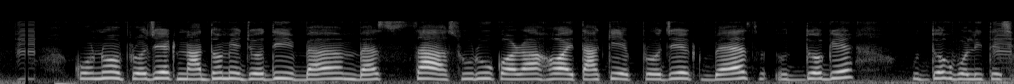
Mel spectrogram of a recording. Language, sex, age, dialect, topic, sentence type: Bengali, female, 18-24, Western, banking, statement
